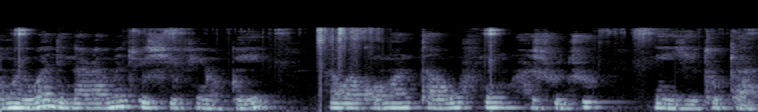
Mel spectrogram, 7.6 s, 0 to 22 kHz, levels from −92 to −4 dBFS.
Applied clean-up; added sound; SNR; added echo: none; Rattle (instrument); 12 dB; reverberation time 0.6 s.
